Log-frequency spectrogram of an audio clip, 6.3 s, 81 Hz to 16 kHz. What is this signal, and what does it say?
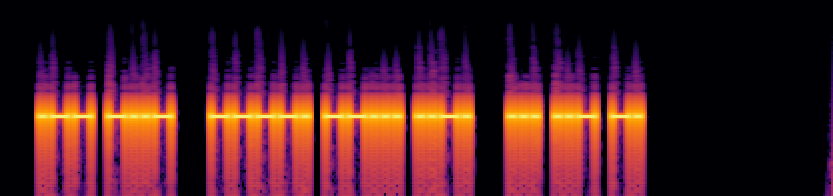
Morse code, heard as a keyed tone, about 27 wpm, 700 Hz. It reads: WX 97F SUN
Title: Practice QSO - Exchange 2 - Info - 28wpm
